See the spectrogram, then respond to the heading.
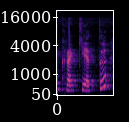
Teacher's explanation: we write T and we pronounce T. And the stress falls on the last syllable.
